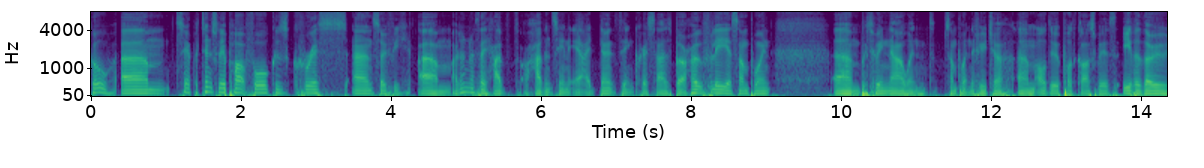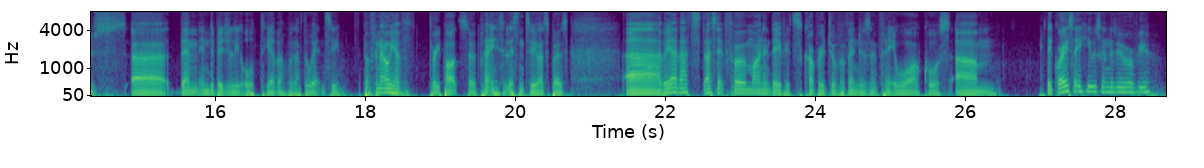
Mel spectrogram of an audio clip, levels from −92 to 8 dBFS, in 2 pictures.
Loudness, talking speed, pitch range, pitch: -24 LUFS, 220 wpm, 95-120 Hz, 100 Hz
